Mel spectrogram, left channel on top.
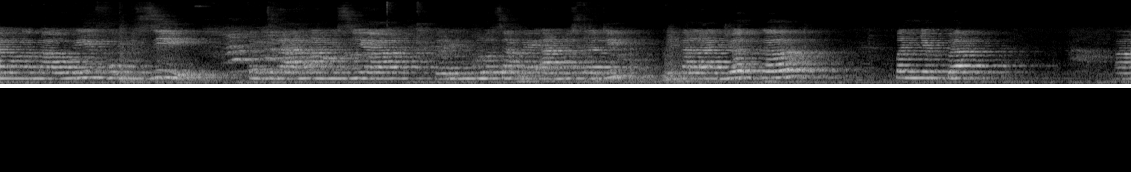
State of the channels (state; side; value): silent; right; 59 dB below the other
